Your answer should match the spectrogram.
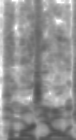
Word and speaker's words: hamartiology: Hamartiology.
